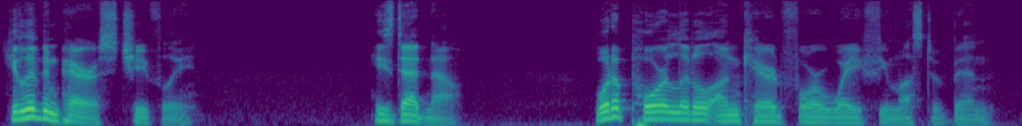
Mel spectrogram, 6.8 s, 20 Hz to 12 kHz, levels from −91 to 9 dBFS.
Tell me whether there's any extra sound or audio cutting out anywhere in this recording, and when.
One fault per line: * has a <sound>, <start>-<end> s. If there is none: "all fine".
all fine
